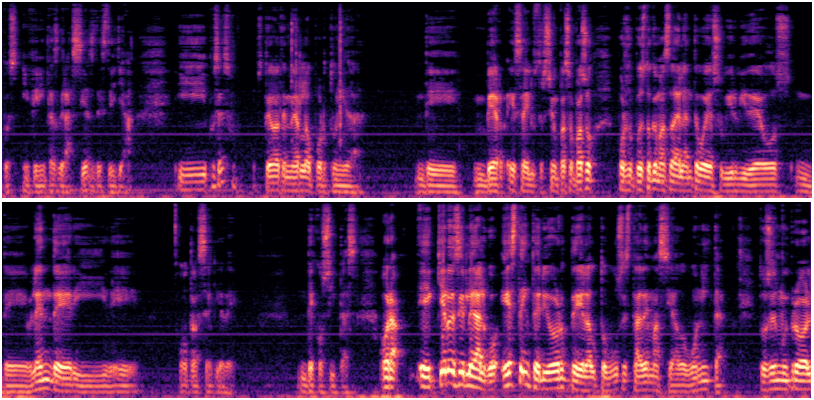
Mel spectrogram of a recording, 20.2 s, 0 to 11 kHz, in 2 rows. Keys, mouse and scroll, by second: 0.5-0.9 scroll down 2, 1.2-1.5 scroll up 2, 4.3 middle click, 5.2 shift+middle click, 5.8-6.9 shift+middle drag, 14.1-14.5 scroll down 2, 14.7-16.7 middle drag, 18.0 middle click, 18.9-20.2 middle drag.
